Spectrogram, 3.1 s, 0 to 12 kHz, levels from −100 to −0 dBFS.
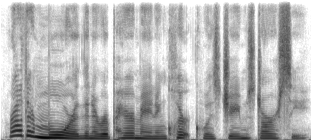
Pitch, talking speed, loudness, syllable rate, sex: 220 Hz, 210 wpm, -16 LUFS, 5.1 syllables/s, female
